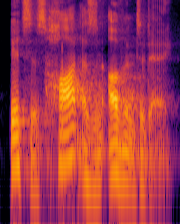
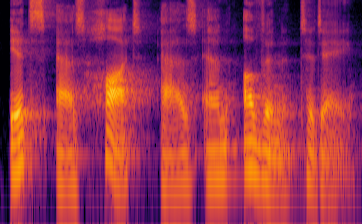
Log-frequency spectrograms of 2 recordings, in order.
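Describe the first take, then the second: First: It is spoken at the fastest pace. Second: It is spoken at a slow pace. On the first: "And even faster" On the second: "Let's practice saying that together"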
